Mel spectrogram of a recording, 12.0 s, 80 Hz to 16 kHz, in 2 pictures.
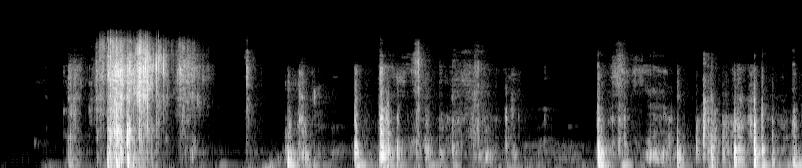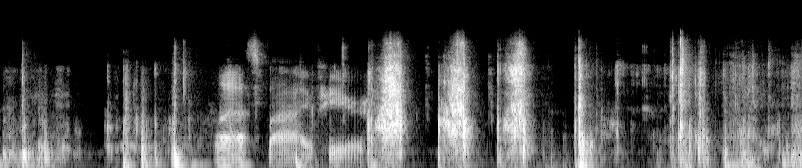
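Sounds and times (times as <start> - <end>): foil wrapper crinkling: 0.5 - 1.6.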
